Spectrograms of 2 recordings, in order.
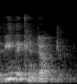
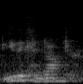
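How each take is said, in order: First: Put-on loud, high Brooklyn accent. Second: Put-on softly thinking aloud in plain accent; quiet musing. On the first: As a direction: bark "be the conductor" in Brooklyn accent. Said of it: "in his thick Brooklyn accent". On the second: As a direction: mull "Be the conductor" over quietly. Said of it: "I start thinking".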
